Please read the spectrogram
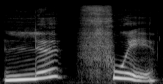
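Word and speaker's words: Lefuet: Ach so, und dann französisch ausgesprochen. – Ja. – Le Fouet. – Ah, okay, Le Fouet, ja. – Also mit T, ne, mhm, was man mhm, aber nicht mhm, mitspricht.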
